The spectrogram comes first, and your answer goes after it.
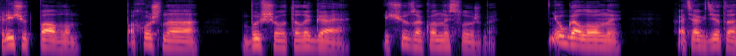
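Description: Against a quiet backdrop, the text is read aloud in a natural voice whose pitch shifts in an ordinary way.

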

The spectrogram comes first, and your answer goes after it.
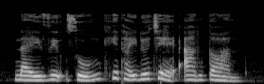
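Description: An unforced reading voice

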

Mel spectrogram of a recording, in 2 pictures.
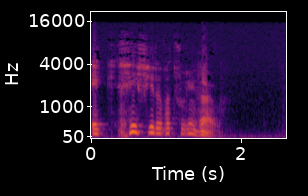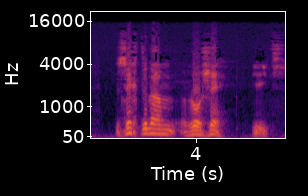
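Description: A man does a put-on character voice with a dark, mellow tone and a slightly husky edge at medium pitch. He speaks at a slow pace with big pitch swings.

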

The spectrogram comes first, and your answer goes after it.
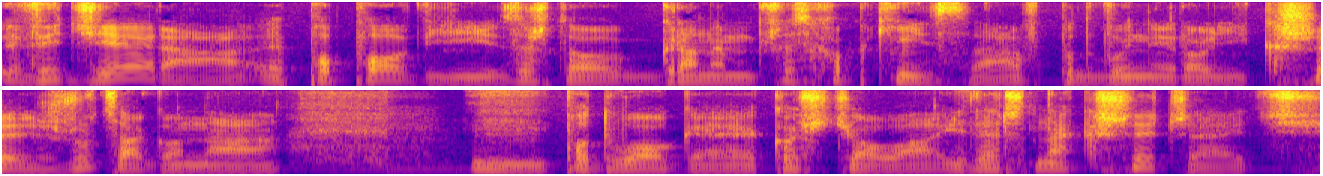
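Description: A man speaks at a fairly slow pace with fairly even intonation, his pitch medium. It is an ordinary speaking voice on a very clean recording with a silent background. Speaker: film podcast host. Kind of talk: casual chat.

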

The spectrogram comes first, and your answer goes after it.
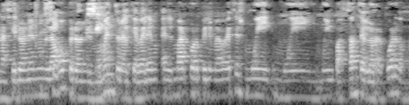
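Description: A man's fairly high voice in a monotone, flat intonation, at a fairly quick pace with hardly any pauses. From northern Spain. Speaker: Tolkien enthusiast speaker. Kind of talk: casual discussion.

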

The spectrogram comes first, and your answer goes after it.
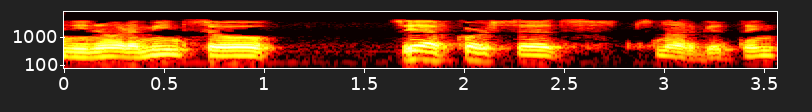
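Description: A man speaks in a Canadian accent. His medium-pitched voice has lively intonation. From Canada. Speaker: mixed martial arts fighter. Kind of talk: interview. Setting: video call. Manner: halting.

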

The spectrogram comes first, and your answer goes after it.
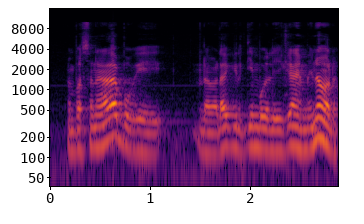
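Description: A man's fairly high voice at a very fast pace, in a Rioplatense accent. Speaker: comedy podcast host. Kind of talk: casual interview.

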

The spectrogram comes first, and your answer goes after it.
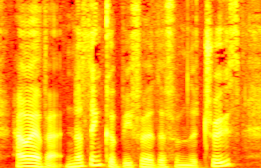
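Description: Very wide pitch swings mark a man's speech with a British accent, in a very clean recording with a silent background. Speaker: magazine co-host and reader. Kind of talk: magazine presenting and reading aloud.

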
